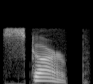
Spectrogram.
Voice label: "scarp", English

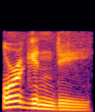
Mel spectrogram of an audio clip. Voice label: "organdie", English word

